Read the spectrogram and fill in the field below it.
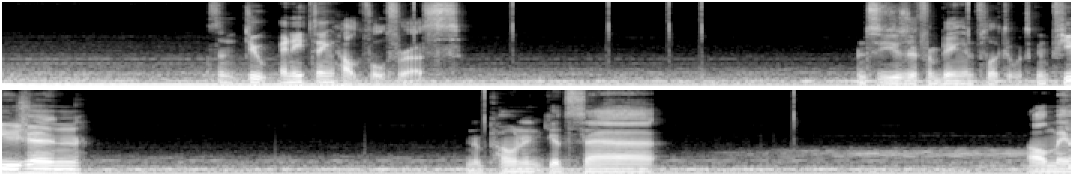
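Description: Short menu clicks sound as a selection moves through a list.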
